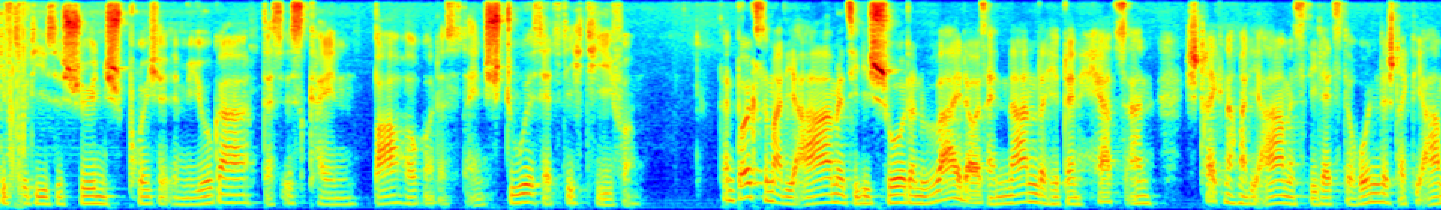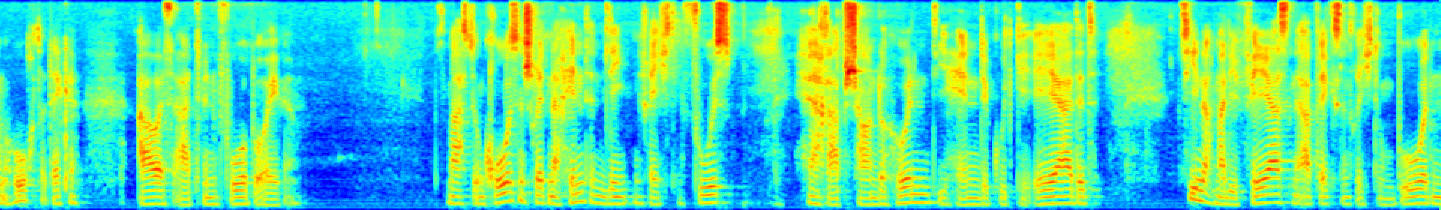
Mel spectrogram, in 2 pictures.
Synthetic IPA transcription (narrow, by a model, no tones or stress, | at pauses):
ɡ̥iːp̚tz̥oːdiːzəʃøːnənʃpʁ̥ʏçəʔɪmjoːɡad̥asɪ̰stkʰaɪnb̥aɐɦɔkɐ̰da̰sɪ̥stʔa̰ɪnʃtuːlzɛt͡std̥ɪçtʰiːfɐ̰ | d̥anbɔʏkstd̥uːmaːldiːʔaɐmət͡siːdiːʃʊltɐnvaɪtʔa̰ʊsaɪnandɐɦeːp̚d̥aɪnhɛɐt͡sʔa̰nʃtʁ̥ɛ̰knɔχmaːldḭːʔaɐməsd̥iːlɛt͡stəʁʊndəʃtʁ̥ɛk̚d̥ḭːʔaɐməɦoːxt͡suːɐd̥ɛkʰəʔaʊsʔa̰ːtmənfoːɐbɔ̰ʏɡə | maχst̚d̥uːənɡʁoːsn̩ʃʁ̥ɪtnaːχhɪntn̩lɪŋkŋ̩ʁɛçtn̩fuːs | hɛɐʁapʃaʊəndɐhʊntd̥iːhɛndəɡ̥uːtɡ̥ə̰ʔeːɐdət | t͡siːnɔχmaːldiːfɛːɐzn̩ʔa̰pv̥ɛksl̩n̩tʁɪçtʊŋboːdn̩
